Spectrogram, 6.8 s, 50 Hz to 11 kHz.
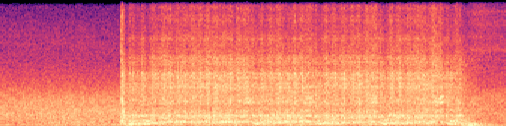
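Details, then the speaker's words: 1958 Chevrolet Apache pickup, small-block V8, barn find stored since 1994: starter churns steadily about three turns a second for four seconds with no firing; no spark at the coil, distributor to be checked. "we need to get spark in and out of that coil and that could just be a number of things let me check into that"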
